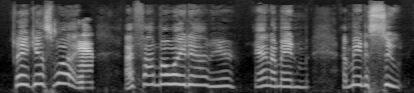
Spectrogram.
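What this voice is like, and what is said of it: Imitates another person's voice. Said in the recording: “Is that your Alicia Silverstone impression?”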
